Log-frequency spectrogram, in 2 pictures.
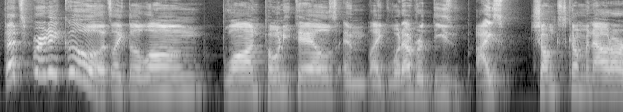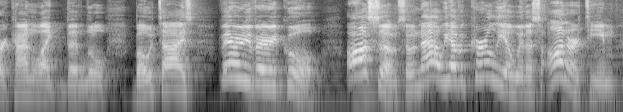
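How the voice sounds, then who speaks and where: A man's voice: sits high, sing-song, normal speed, hardly any pauses, pushed and bright. A young man from El Salvador giving upbeat, chatty gameplay commentary, talking straight to his viewers. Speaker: let's play host. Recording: music playing behind the voice.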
